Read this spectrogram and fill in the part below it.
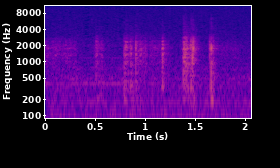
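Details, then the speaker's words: Rogers Majestic (Philips) RM503 tube farm radio with 455 signal fed in, output heard from speaker: steady tone drops out amid random scratchy crackling bursts; intermittent output, suspected loose tube contact, B+ current unchanged. "Okay, it sounds like a loose tube contact, really. Something funny going on there."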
